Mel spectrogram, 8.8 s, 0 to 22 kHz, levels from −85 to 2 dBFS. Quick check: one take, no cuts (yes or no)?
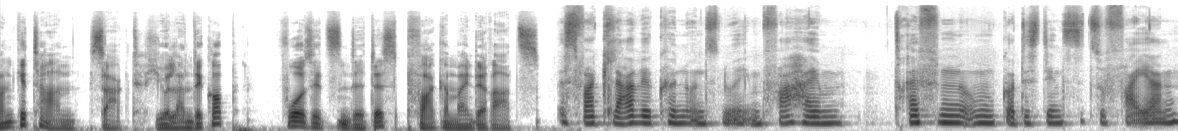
yes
